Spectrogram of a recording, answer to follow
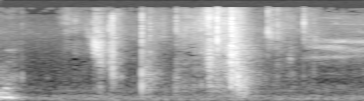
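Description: Faint rustle of a large picture book's page being turned: a few soft, short paper crackles over about a second.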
